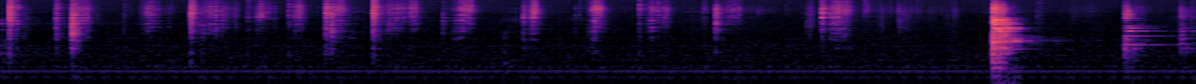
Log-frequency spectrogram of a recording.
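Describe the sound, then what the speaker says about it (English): A spoon clinks repeatedly against a bowl while wet ingredients for zucchini bread are mixed, giving irregular taps every half second or so. One sharper louder clank near the end, all close up over a low steady hum. "When mixing the wet ingredients, I like to use a slotted spoon."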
